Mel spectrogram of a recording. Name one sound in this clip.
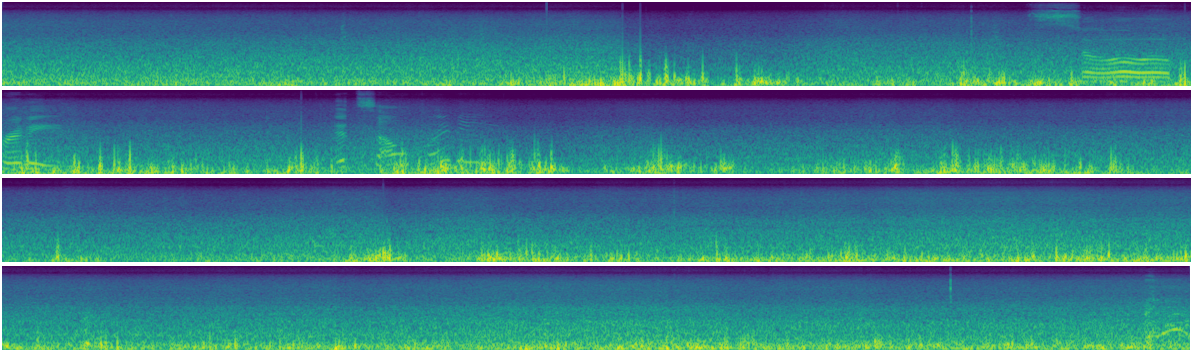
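Ocean waves crash and wash over rocks.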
